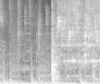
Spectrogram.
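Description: Juice mixture poured from a copper cocktail shaker into a glass pitcher, the liquid starting to run about a second in, with background music.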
